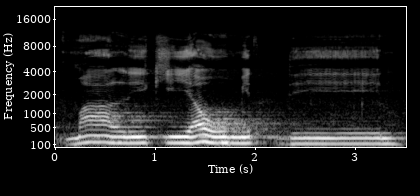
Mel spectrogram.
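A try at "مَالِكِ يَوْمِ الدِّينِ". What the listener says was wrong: Huruf lam masih lemah. Bukan maliki yaum.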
